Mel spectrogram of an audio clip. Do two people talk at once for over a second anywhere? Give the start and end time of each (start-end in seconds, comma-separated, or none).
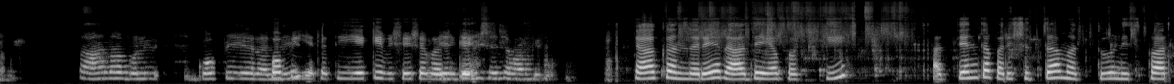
none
